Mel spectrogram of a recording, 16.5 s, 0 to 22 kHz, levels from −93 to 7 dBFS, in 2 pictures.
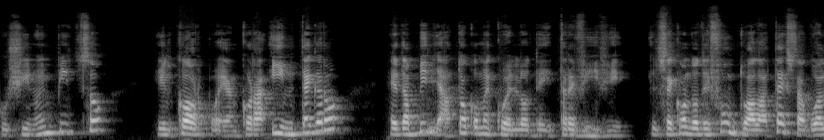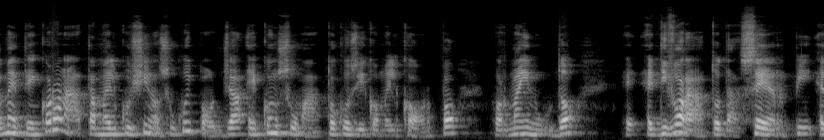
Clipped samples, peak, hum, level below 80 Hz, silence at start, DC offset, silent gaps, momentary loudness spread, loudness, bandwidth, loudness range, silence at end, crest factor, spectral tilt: under 0.1%; -8 dBFS; none; -68 dBFS; 0 s; under 0.1%; none; 11 LU; -27 LUFS; 15 kHz; 5 LU; 0 s; 20 dB; -5 dB/octave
